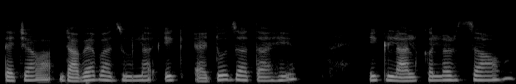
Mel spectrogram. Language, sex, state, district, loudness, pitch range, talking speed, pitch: Marathi, female, Maharashtra, Nagpur, -37 LUFS, 185-200 Hz, 130 wpm, 195 Hz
